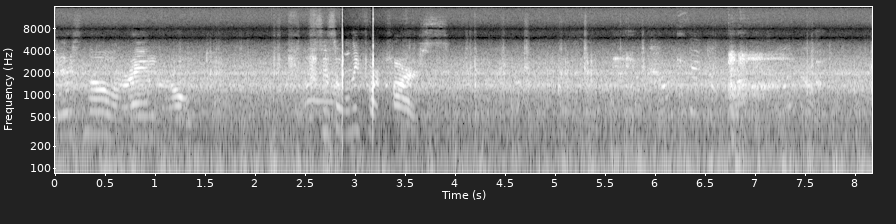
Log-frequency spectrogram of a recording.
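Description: Steady low road rumble inside a car cabin as it drives through a road tunnel. Indistinct voices are heard about half a second in and again around three seconds, with two sharp clicks near three seconds.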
